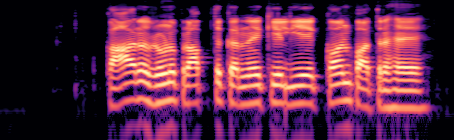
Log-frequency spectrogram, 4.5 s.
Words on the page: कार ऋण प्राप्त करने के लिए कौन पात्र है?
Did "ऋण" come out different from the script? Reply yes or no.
no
